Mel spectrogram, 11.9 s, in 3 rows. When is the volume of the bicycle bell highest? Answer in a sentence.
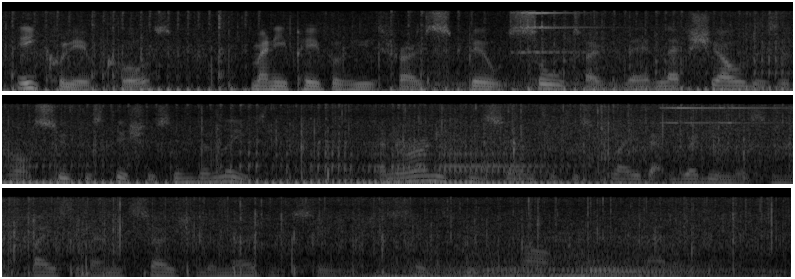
The loudest moment of the bicycle bell is at 3 seconds.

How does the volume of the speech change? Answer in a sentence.
The volume of the speech goes down.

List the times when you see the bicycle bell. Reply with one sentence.
You can hear the bicycle bell from 2.1 to 3.3 s and from 7.2 to 7.7 s.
